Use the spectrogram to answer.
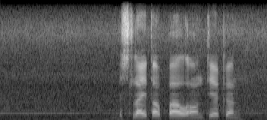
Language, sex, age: Afrikaans, male, 20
